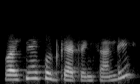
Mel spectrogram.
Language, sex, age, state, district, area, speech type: Telugu, female, 30-45, Telangana, Nagarkurnool, urban, conversation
